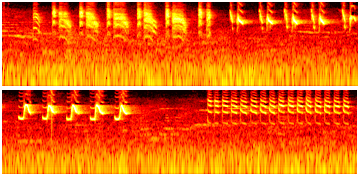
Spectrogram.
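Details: Wambi lure call, said to be very effective for luring birds: a rapid series of high chirps, then evenly spaced downward-hooked whistles about three per second, ending in a fast tinkling run of tiny high notes.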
